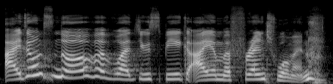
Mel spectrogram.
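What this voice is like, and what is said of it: Weird made-up foreign accent. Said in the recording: “I adopted this like totally weird accent ... With a German accent. ... I don't even know what accent that is.”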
